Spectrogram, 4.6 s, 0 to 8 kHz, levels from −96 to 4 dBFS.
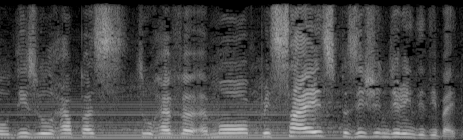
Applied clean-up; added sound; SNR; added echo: none; Bowed string instrument; 16 dB; none.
